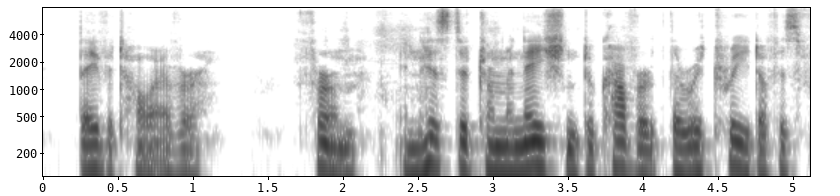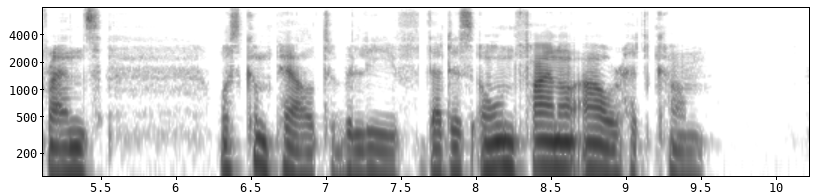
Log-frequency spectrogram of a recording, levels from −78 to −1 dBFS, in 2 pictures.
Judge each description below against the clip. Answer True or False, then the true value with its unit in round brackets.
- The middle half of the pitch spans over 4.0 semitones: False (2.7 semitones)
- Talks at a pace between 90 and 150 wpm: True (140 wpm)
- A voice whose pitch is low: True (115 Hz)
